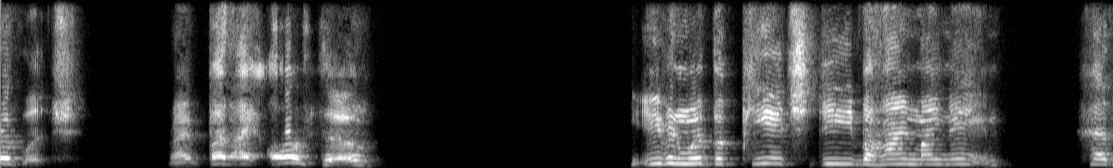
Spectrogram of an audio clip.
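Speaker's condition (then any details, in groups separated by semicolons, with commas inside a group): Cerebral palsy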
